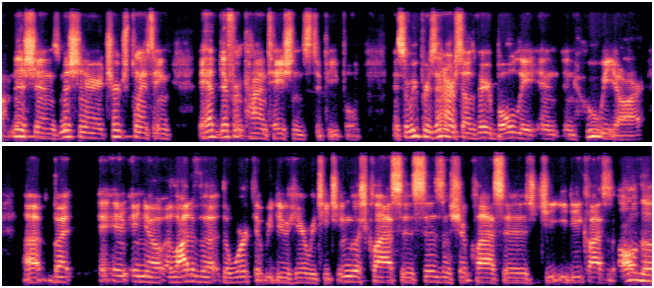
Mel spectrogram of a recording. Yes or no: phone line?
no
